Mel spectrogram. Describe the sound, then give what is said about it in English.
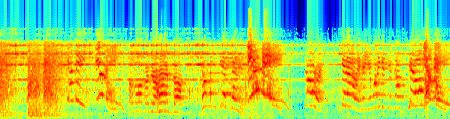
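A burglar alarm rings nonstop in a steady, piercing high tone, loud and unbroken from start to finish while people talk and shout excitedly over it. “trying to be heard over the burglar alarm.”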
